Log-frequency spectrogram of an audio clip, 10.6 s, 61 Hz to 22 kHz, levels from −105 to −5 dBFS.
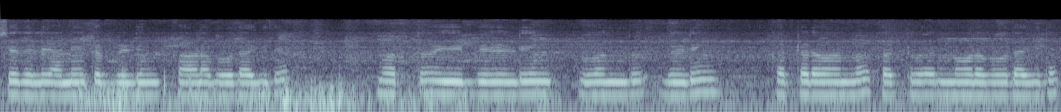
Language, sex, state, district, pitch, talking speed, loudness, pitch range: Kannada, male, Karnataka, Raichur, 150 Hz, 75 wpm, -33 LUFS, 145-150 Hz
